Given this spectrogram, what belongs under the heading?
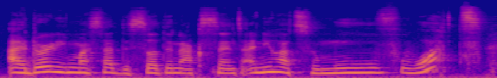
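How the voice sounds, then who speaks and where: A woman hosting her own podcast, telling personal stories in a lively, nostalgic way with many restarts. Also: mid-range voice, fairly quick. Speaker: podcast host. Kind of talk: personal storytelling monologue.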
